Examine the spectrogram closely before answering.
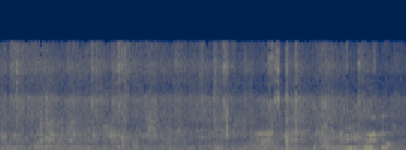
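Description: A busy crowd chatters in the background.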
